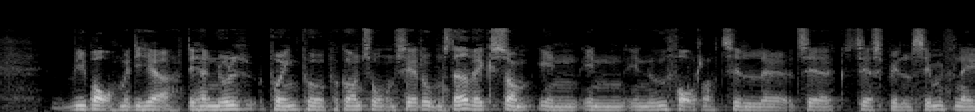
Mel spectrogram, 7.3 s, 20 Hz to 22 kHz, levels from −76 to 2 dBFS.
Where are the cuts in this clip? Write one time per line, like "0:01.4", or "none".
none

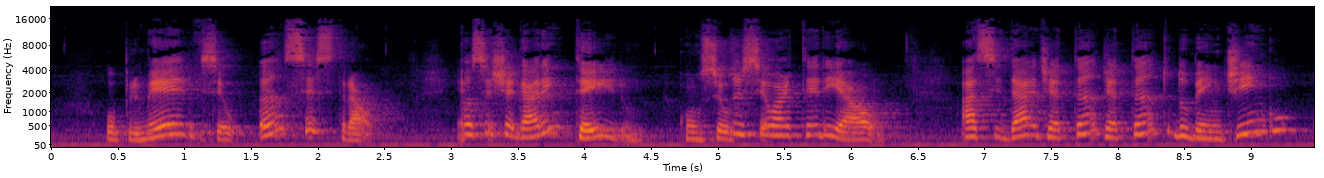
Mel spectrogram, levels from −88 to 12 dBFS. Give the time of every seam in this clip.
0:01.1
0:03.1
0:04.6
0:05.1
0:07.9

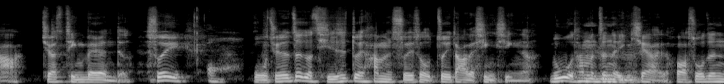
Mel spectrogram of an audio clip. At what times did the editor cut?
0:01.4

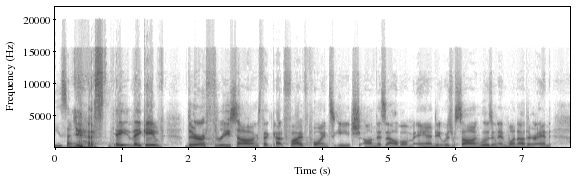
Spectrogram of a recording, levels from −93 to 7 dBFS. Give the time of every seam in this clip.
0:06.0
0:06.6

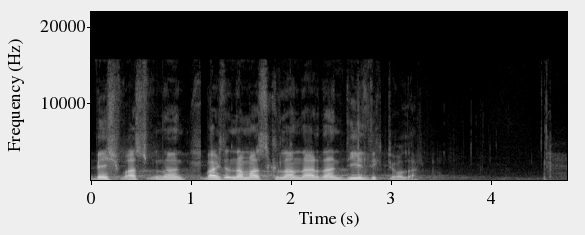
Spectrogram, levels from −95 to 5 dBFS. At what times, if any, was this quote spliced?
0:01.1

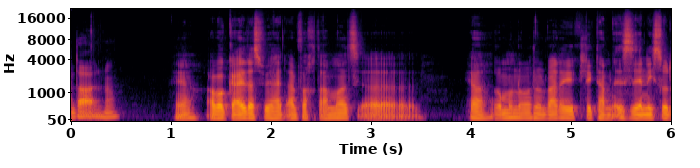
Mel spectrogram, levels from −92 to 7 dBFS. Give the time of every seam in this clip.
0:04.2
0:04.6

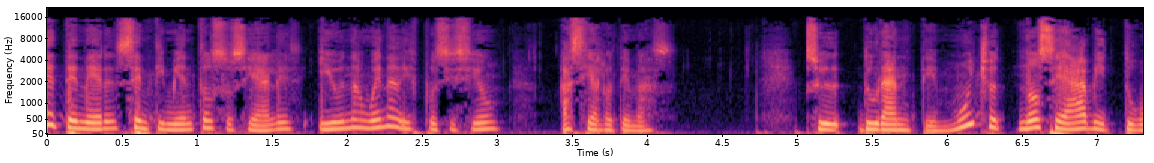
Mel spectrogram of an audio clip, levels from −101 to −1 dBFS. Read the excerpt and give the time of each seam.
0:03.1
0:05.1
0:06.4

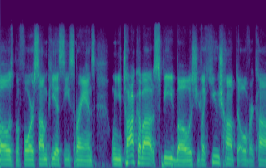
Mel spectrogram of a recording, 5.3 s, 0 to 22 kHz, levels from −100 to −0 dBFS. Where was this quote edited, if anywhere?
0:01.5
0:04.0

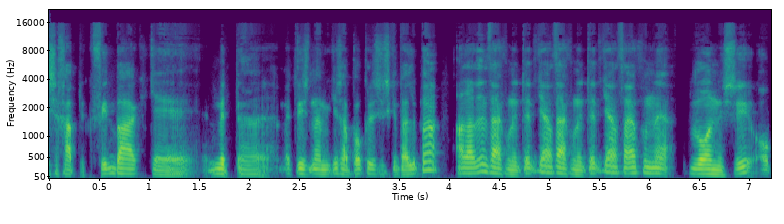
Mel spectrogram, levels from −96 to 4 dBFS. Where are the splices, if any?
0:01.5
0:02.4
0:04.0
0:05.1
0:06.2

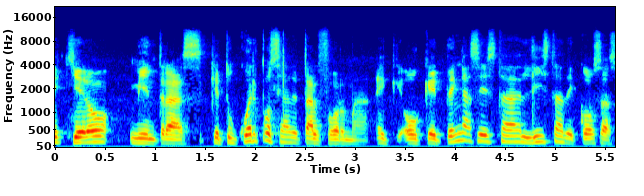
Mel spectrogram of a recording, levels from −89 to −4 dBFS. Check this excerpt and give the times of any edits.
none

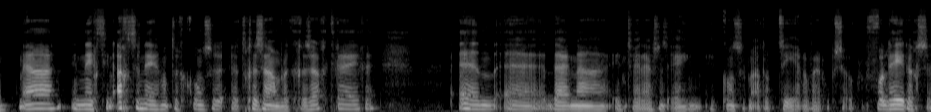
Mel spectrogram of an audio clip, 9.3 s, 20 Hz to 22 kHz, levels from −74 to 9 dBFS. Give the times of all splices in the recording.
none

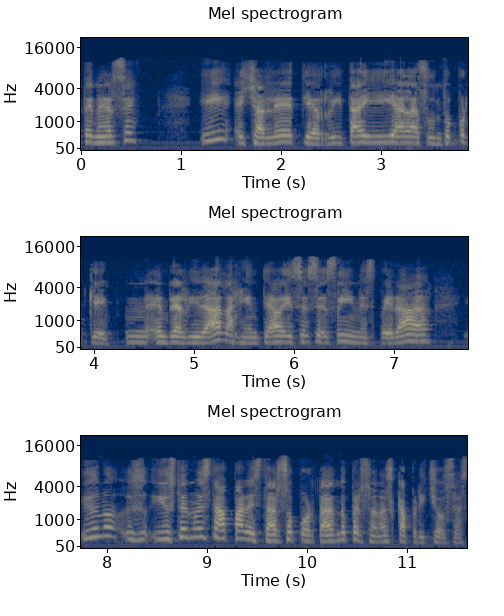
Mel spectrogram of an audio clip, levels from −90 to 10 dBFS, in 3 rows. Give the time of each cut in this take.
0:04.3
0:06.4

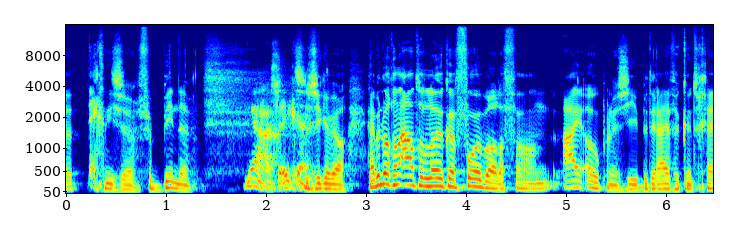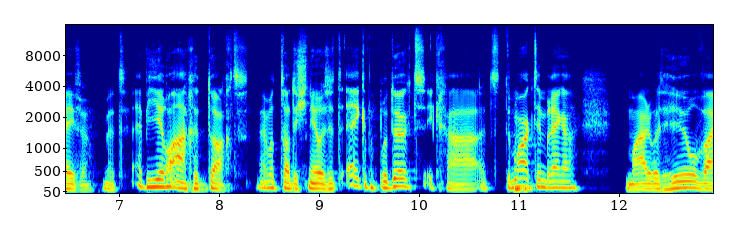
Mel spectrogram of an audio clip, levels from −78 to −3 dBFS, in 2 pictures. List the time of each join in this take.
0:04.9

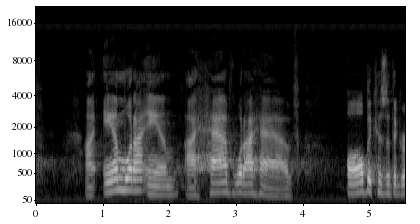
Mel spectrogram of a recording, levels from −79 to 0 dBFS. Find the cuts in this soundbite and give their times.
none

